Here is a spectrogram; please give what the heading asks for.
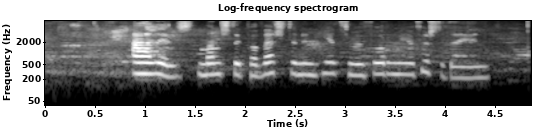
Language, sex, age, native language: Icelandic, female, 12, Icelandic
